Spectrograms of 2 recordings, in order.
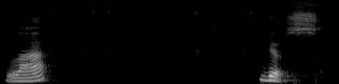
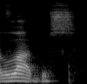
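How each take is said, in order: First: "lá, bios" split in two with a long pause; syllable by syllable. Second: Said in the usual way. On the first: Shown as a demonstration. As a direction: say "lá", wait, then "bios". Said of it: "vai ficar". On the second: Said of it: "quando a gente separa".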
